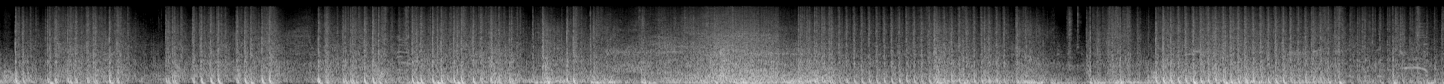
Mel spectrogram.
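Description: Guns fire in rapid, loud bursts.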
